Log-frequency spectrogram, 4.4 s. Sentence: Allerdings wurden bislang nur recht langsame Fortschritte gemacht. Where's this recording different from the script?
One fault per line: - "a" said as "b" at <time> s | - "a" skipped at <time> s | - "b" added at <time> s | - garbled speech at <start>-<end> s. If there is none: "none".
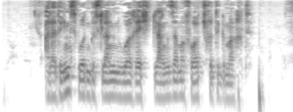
none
